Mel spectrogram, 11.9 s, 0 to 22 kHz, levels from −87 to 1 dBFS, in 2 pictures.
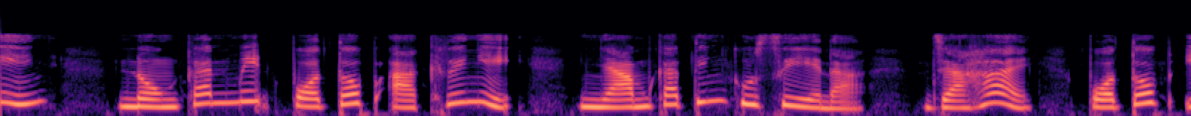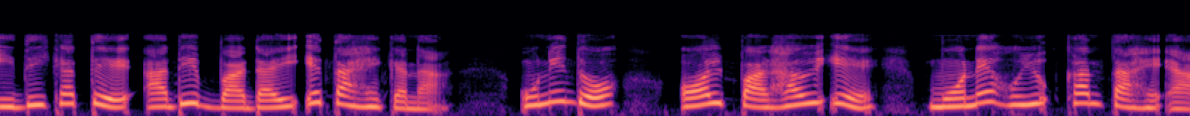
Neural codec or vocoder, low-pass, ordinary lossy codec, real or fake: none; 7.2 kHz; none; real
